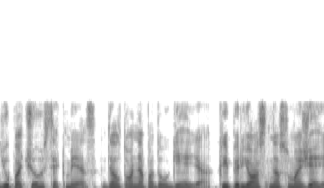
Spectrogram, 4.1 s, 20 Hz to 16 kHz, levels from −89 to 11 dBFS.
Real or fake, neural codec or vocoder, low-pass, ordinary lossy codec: fake; codec, 16 kHz, 16 kbps, FreqCodec, larger model; 7.2 kHz; MP3, 96 kbps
